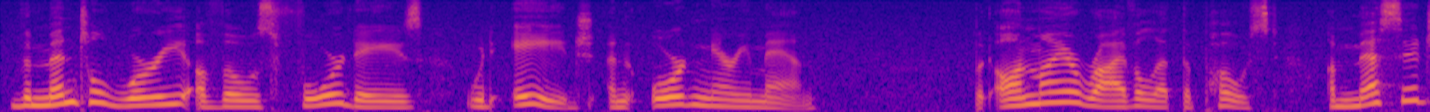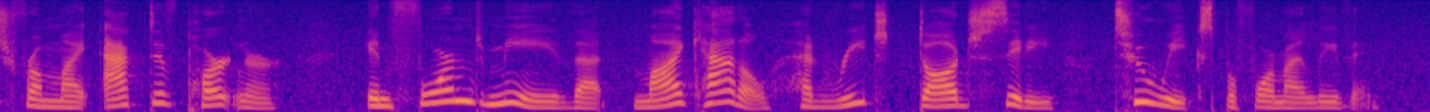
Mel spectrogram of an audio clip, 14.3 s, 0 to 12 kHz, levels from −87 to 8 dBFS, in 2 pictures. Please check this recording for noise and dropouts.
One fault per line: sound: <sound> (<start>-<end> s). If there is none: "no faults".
no faults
